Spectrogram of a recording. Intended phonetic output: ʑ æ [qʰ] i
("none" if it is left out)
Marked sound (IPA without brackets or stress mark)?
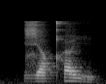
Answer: qʰ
